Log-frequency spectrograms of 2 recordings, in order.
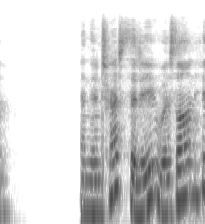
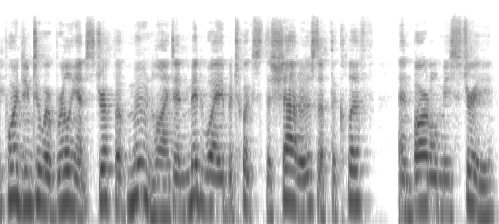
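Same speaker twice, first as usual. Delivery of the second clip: ordinary delivery, nothing marked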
